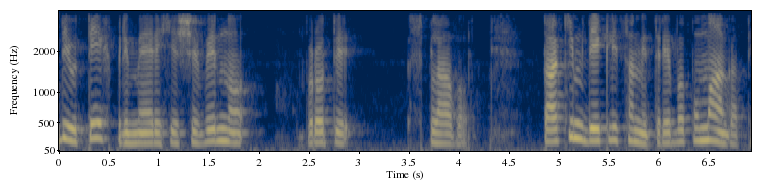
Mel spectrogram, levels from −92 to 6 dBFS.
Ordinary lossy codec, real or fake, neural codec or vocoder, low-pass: none; fake; codec, 16 kHz, 16 kbps, FreqCodec, larger model; 3.6 kHz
